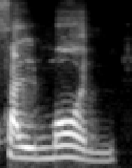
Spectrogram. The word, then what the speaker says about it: salmon: it okay tuition correct it's salmon not salmon in filipino it's okay we call it salmon but then in english it's salmon silent letter l okay photograph correctly pronounced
